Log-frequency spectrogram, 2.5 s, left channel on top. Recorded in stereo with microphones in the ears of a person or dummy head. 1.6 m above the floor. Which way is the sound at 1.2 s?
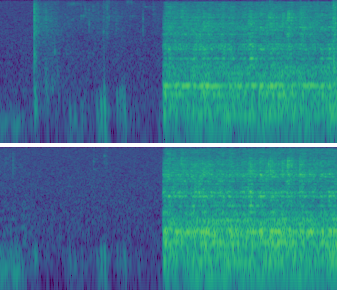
20° right (ahead or behind).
